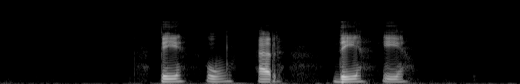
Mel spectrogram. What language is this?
Swedish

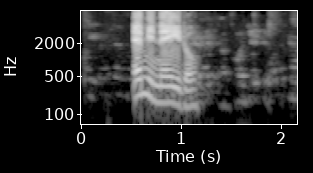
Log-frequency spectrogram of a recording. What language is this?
Galician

